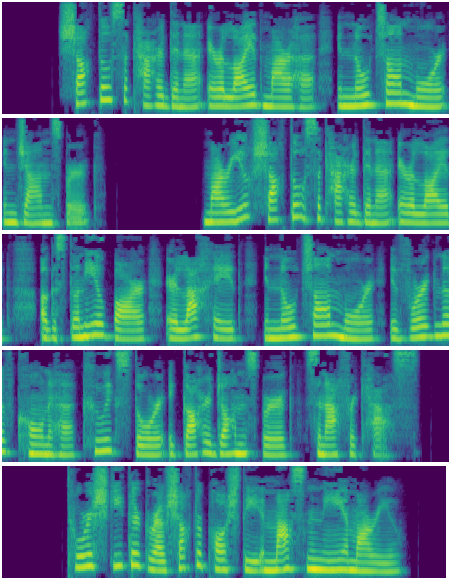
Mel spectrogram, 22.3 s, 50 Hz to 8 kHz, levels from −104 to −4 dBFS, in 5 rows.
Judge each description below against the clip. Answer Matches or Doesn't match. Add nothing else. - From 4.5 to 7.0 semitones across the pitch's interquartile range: Doesn't match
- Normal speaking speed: Doesn't match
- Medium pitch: Doesn't match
